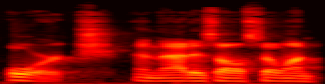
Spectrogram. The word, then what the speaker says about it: Iorg: According to a 1985 New York Times article, the name is Danish and pronounced Orge. And that is also on Baseball Reference, just O-R-J, pronounced like orange with no N, Orge.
